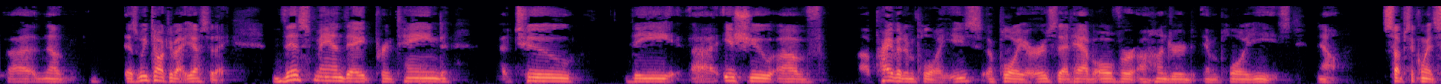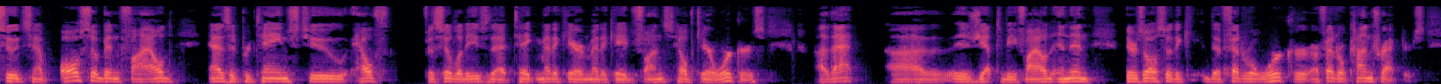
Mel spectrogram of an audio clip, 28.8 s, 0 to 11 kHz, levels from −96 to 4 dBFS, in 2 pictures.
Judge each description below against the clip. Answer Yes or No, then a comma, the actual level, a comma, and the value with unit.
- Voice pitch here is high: No, low, 110 Hz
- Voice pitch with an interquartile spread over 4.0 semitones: No, average, 2.7 semitones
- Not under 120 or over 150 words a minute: Yes, slow, 135 wpm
